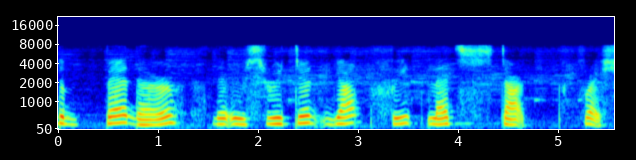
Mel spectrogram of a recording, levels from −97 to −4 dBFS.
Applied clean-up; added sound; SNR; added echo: none; none; none; none.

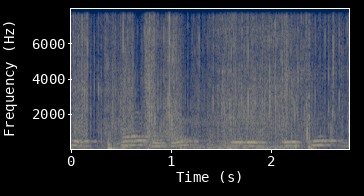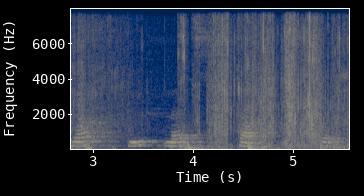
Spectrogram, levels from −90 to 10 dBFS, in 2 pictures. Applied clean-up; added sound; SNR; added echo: none; Crumpling, crinkling; -1 dB; reverberation time 1.0 s.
